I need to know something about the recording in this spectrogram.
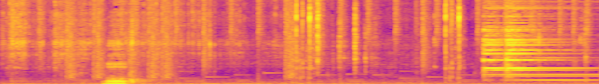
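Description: Chewing a bite of a toasted croissant sandwich, faint small crunches and clicks over a low steady hum. Near the end a ringing, bell-like chime sound effect sets in, several steady tones at once.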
